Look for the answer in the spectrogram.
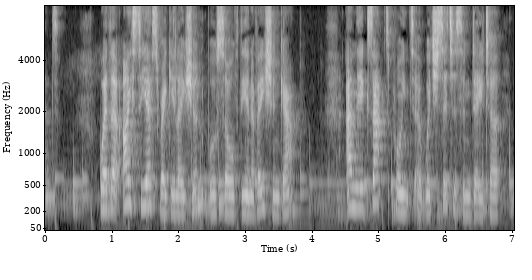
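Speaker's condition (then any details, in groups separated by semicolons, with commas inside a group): No condition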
